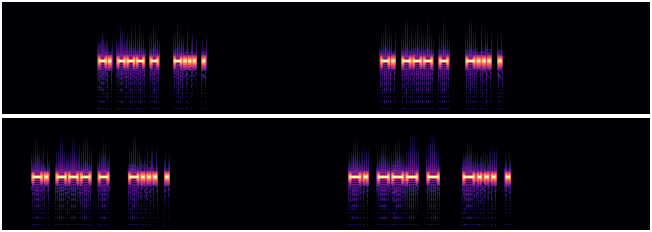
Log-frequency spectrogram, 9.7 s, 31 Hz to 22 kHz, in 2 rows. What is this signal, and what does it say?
Morse code, heard as a keyed tone, about 61 wpm, 700 Hz. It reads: NOT BE NOT BE NOT BE NOT BE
